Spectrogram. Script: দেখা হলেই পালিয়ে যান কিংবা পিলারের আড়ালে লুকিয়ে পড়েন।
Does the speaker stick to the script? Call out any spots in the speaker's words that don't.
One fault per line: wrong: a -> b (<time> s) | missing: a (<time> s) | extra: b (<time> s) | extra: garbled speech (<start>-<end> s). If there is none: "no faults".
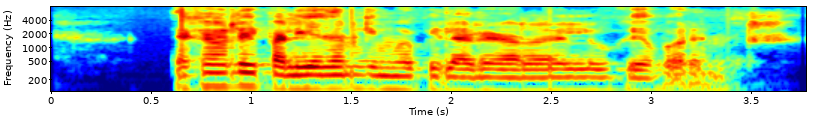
no faults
